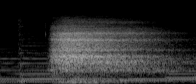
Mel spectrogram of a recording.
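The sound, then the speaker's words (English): A deep, slow breath taken to calm down: a long breathy rush that swells quickly, then gradually fades, heard alone without talk. “The little tent took a deep dragon breath in and out.”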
